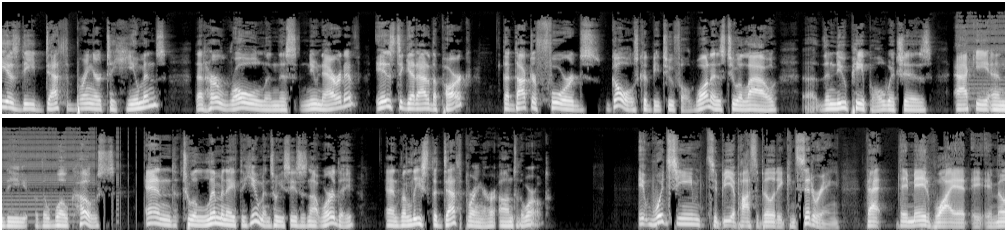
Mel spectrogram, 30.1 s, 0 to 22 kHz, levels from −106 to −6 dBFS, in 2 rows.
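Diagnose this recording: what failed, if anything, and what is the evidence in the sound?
GSM phone buzz enters at the analogue stage. From 14.33 s to 16.45 s a hard, raspy buzz sits under the sound, about 20 dB below it. Its fundamental is 217 Hz, with a dense stack of harmonics, and it bears no relation to the programme. It holds nearly steady. A nearby 2G phone in a call is transmitting bursts 217 times a second. Unshielded wiring or an input stage rectifies that radio energy into audible pulses.

GSM signalling bursts follow at the same analogue stage. From 16.46 s to 17.43 s the steady buzz breaks into even ticks with a longer 217 Hz buzz twice a second, at a similarly low level. The timing points to the same phone still in its call while its user falls silent. The handset then transmits only sparse groups of bursts instead of a continuous train. The circuit rectifies each group, so the interference arrives as intermittent clusters.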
